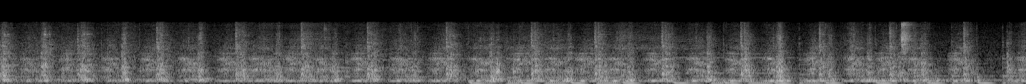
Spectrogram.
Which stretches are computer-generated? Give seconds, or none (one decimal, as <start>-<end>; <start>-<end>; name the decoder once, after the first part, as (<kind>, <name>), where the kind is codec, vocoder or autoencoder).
2.6-3.2 (codec, DAC)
